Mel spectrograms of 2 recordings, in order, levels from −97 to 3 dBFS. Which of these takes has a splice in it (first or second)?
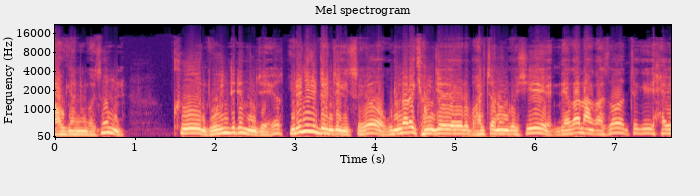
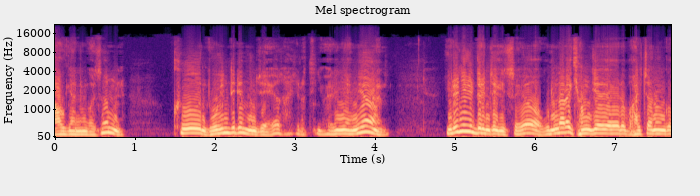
first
